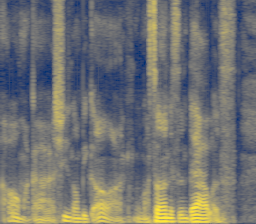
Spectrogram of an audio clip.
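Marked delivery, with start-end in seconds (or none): 0.1-1.5 very quiet, low, hushed, tearful, choked-up crying. A parent recalls sitting on the bed before their daughter's graduation, retelling choking up crying. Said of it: "I was literally like choking up, crying".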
